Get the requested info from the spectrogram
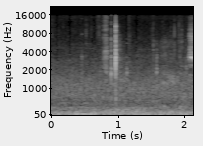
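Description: A few short clicks and a brief crunch about a second in, over a low steady hum, as the fuel rail is worked by hand to pull the O-ring-sealed injectors out of the intake manifold.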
